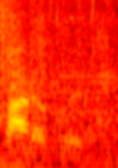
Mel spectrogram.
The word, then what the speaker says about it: Patoclips: It's Patoclips.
